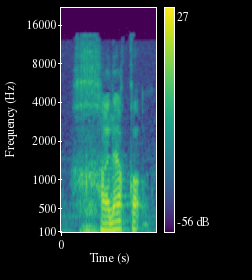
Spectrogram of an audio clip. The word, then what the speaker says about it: خلق: I feel like I didn't hear that sound from you, that you were articulating it completely. Okay. So could you say the word khalaq? خلق.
